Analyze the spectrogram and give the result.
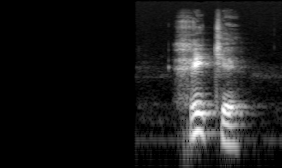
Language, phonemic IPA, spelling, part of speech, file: Dutch, /ˈɣricə/, grietje, noun, Nl-grietje.ogg
- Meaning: diminutive of griet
